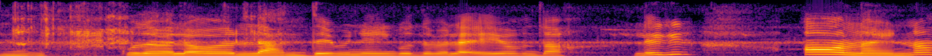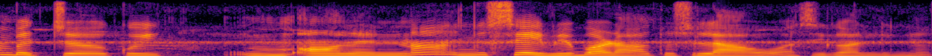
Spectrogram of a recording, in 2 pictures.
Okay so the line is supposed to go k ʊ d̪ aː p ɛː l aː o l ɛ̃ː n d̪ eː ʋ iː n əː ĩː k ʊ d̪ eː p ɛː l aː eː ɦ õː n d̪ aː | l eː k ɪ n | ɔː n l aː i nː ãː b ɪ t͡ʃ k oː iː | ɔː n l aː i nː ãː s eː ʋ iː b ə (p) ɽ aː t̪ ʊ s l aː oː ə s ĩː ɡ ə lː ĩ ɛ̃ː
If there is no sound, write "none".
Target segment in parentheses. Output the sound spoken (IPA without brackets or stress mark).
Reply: none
